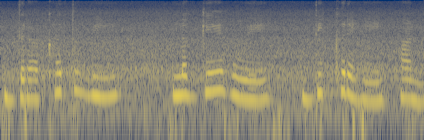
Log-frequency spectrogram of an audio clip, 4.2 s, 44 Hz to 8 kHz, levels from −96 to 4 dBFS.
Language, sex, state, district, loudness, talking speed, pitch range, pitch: Punjabi, female, Punjab, Kapurthala, -17 LUFS, 100 wpm, 205-255 Hz, 225 Hz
